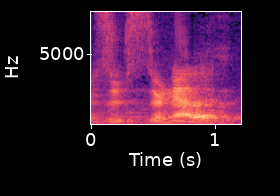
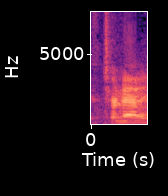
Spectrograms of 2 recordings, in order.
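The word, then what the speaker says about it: Czerneda: Zernata? Chernata? Okay. I always. CZ is pronounced CH. CH? Okay. Chernata.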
